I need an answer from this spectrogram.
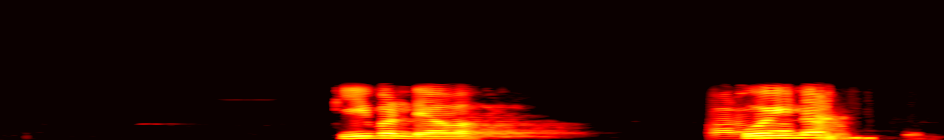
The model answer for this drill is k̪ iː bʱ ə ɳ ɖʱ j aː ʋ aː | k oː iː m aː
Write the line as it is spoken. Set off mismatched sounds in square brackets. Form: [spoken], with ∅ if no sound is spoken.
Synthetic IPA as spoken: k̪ iː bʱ ə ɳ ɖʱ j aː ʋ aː | k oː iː [n] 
